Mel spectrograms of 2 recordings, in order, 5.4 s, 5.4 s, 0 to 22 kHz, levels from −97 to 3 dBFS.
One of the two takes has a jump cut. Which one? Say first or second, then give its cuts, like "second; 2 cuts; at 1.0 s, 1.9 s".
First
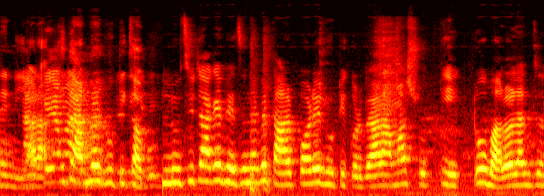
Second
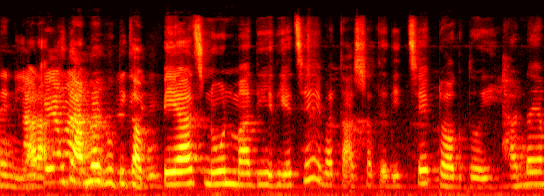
first; 1 cut; at 1.5 s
